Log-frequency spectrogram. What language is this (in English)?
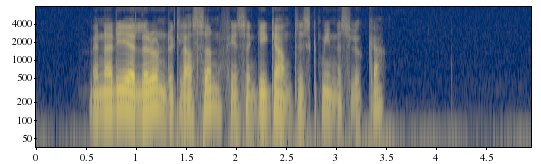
Swedish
